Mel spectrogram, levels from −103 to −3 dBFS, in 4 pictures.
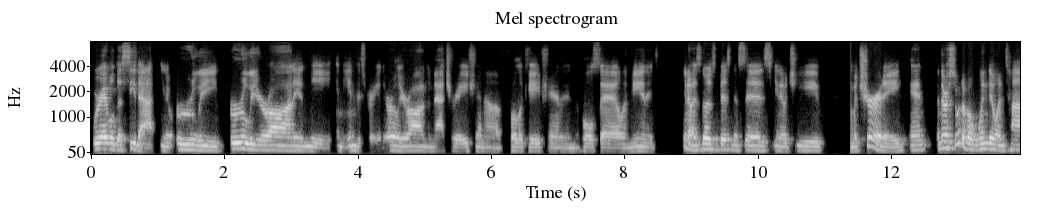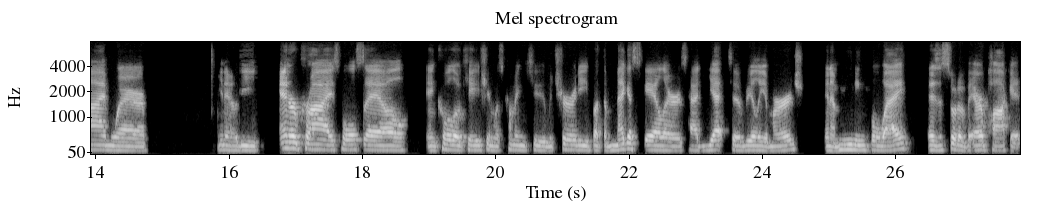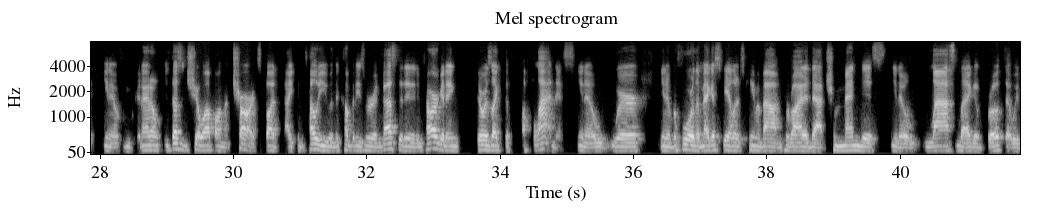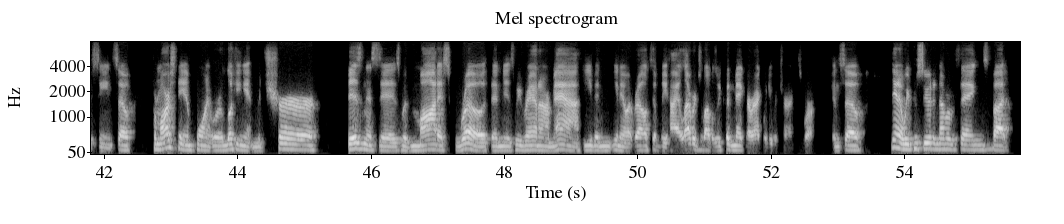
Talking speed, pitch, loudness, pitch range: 190 wpm, 115 Hz, -27 LUFS, 105-130 Hz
